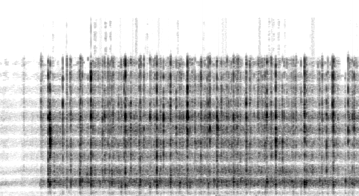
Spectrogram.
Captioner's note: audience applauding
